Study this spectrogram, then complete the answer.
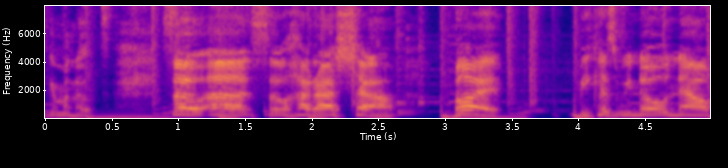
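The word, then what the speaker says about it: חדשה: So, uh so, Hadasha, but because we know now about the c, we can drop that c and it would be as it is exactly pronounced, which is Hadasha.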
